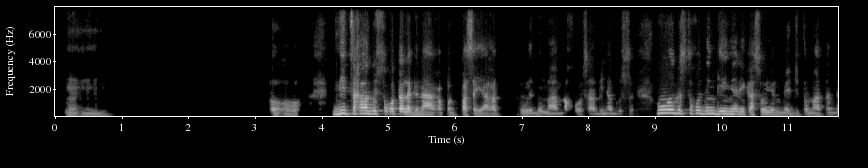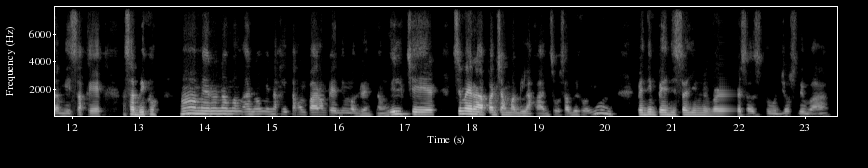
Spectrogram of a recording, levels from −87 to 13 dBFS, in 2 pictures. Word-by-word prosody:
Mm. 110 -7 -13 2.4
Oo, 105 -5 -6 0.5
hindi 195 +3 +4
tsaka 215 0 +7
gusto 210 0 0
ko 190 0 +4
talaga 175 -5 +7
nakakapagpasaya 140 -6 -1
katulad 115 -1 -11
ng 130 -1 -10
mama 110 0 -6
ko. 105 -2 -13
Sabi 210 - -8
niya, - - -6 0.7
"Uy, 250 +1 +6
gusto 235 0 -2
ko 230 - +2
din 215 -1 +1
ganyan." 190 0 +3
Eh, 165 - -6
kaso 160 +1 -1
yun 155 -2 -4
medyo 120 -3 -11
tumatanda, 125 +2 -7
may 115 -1 -12
sakit. 135 -4 -4 0.2
Sabi 165 0 +2
ko, 170 - -5 0.3
"Ah, 220 +3 +3
meron 205 -1 +1
namang 195 -2 -3
ano, 180 +1 -6
may 180 - -10
nakita 175 -2 -12
kong 165 -2 -11
parang 150 0 +1
pwedeng 140 -1 -8
mag-rent 120 -2 -9
ng 115 +2 -13
wheelchair." 170 -2 +2 0.2
Kasi - - -4
mahirapan 165 -4 +8
siyang 150 -3 -1
maglakad. 115 -3 -5
So, 130 +2 -14
sabi 130 +1 -5
ko, 135 +1 -13
"Yun 210 -1 -8 0.4
pwedeng-pwede 155 -1 +1
sa 155 - 0
Universal 135 -2 -4
Studios," 120 0 -12
'di 115 -2 -9
ba? 110 +4 -9
150 Hz, 140 wpm, -25 LUFS, 125-185 Hz, 2.4 s, mahirapan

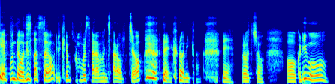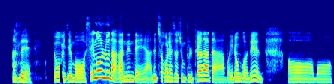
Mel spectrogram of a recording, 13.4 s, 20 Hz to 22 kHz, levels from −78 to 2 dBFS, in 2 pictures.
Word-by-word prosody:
예쁜데 260 +1 +6
어디서 225 +3 +4
샀어요?" 210 -3 +2
이렇게 175 +5 -4
물어볼 210 +2 -4
사람은 175 -5 -1
잘 160 +2 -1
없죠. 145 +9 0 0.4
네, 255 - +3
그러니까. 165 - -1 0.4
네, 140 -6 -3
그렇죠. 160 -6 -3 0.4
어 165 0 +2
그리고 220 - +2 0.4
아 170 - -4
네. 145 -5 -2 0.4
또 200 - -2
이제 160 -1 -1
뭐 150 -1 -2
'생얼로 320 - +6
나갔는데 175 - 0
아는 150 +4 -4
척을 190 +2 -4
해서 175 -1 -3
좀 165 -1 -6
불편하다.' 160 - 0
뭐 125 - -9
이런 175 +4 -1
거는 155 +1 -4 0.5
어 140 0 -5
뭐 130 0 -9
170 Hz, 290 characters per minute, -22 LUFS, 145-210 Hz, 0.5 s, 예쁜데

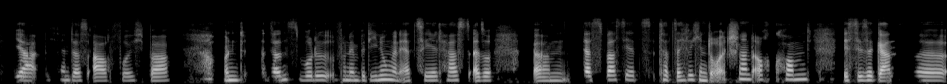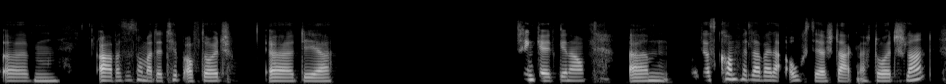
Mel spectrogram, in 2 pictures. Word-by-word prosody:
Ja, 180 -2 +3
ich 200 - -29
finde 200 -2 -7
das 180 - -5
auch 175 0 +3
furchtbar 180 0 -1 0.5
und 200 +2 +1
ansonsten, 190 +3 -2
wo 195 - 0
du 200 0 -2
von 200 - -6
den 195 0 0
Bedienungen 195 +2 0
erzählt 185 +4 -2
hast, 195 0 0
also, 180 0 +4 0.4
ähm, 175 +3 0
das, 195 -1 +3
was 210 +1 +4
jetzt 205 -1 -7
tatsächlich 210 0 -1
in 185 - +2
Deutschland 240 +6 +3
auch 225 0 -1
kommt, 230 +1 +2 0.3
ist 180 +2 -1
diese 190 +1 +2
ganze, 180 +1 +3
ähm 165 -1 -4 0.4
ah, 180 -1 +7
was 180 +2 -7
ist 195 - -15
noch 205 - -3
mal 160 - +1
der 165 0 -2
Tip 215 -2 -8
auf 155 +1 +1
Deutsch? 170 0 +1 0.3
Äh, 160 0 +4
der 160 0 0 1.8
Trinkgeld, 175 -7 +2
genau. 175 -1 0 0.4
Ähm, 170 +1 +1 0.2
und 185 0 -10
das 190 - -3
kommt 240 -1 +2
mittlerweile 200 -4 +1
auch 190 - -4
sehr 155 -2 +1
stark 155 -2 +2
nach - - -7
Deutschland. 165 0 +2
185 Hz, 165 wpm, -24 LUFS, 170-200 Hz, 1.8 s, ah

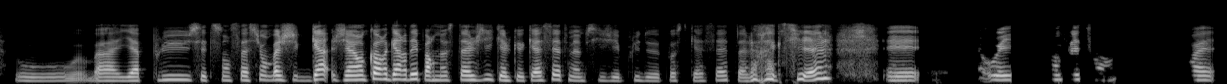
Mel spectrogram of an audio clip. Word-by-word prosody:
où 165 - -8
ben, 170 0 0
il 170 - -5
y 175 - +2
a 175 - +4
plus 210 +4 -3
cette 195 -2 -4
sensation 195 +2 -3
bah 205 +1 +5
j'ai 200 0 -1
ga 225 +7 +5
j'ai 205 0 +4
encore 245 +4 +6
gardé 235 +1 +6
par 205 -3 +3
nostalgie 205 +2 0
quelques 185 -3 -1
cassettes, 190 +4 0
même 175 -2 -5
si 180 - -12
j'ai 170 -1 -7
plus 185 +2 -13
de 165 -2 -7
poste 175 +3 -12
cassette 185 +4 -7
à 155 - -3
l'heure 210 +4 -2
actuelle 240 +2 +3 0.6
et 185 0 0 0.7
oui 210 0 +3 0.4
complètement. 220 -2 -6 0.9
Ouais 200 -1 0
195 Hz, 155 wpm, -21 LUFS, 175-215 Hz, 0.9 s, encore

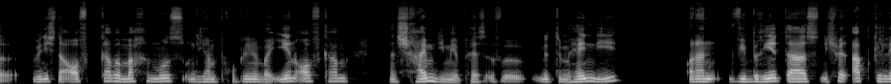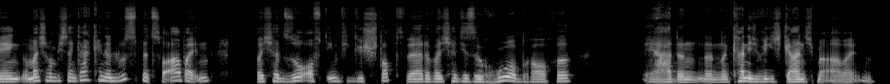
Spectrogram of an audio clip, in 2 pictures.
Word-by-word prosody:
äh - - -15
wenn 125 +1 -2
ich 130 0 -2
'ne - - +1
Aufgabe 145 +2 0
machen 135 +2 0
muss 145 +1 +1
und 120 - -5
die 125 +1 -4
haben 120 0 -1
Probleme 125 -1 -2
bei 110 -1 -1
ihren 145 +3 +2
Aufgaben, 145 -1 -2 0.4
dann 125 - -4
schreiben 135 +5 +3
die 115 - -4
mir 110 -1 -1
per 110 +3 -4
s - - -10
f - - -10
äh, - - -3
mit 130 - -4
dem 110 -1 -2
Handy 140 +7 +3 0.6
und 120 - 0
dann 130 0 +5
vibriert 130 +3 +3
das 135 0 +5
und - - -4
ich 125 - -8
werde 150 - 0
abgelenkt. 130 -2 +2
Und - - +3
manchmal 170 +1 +3
habe 160 - -5
ich - - -5
dann 155 -2 -1
gar 200 +1 -1
keine 180 -5 0
Lust 205 +11 -3
mehr 160 - 0
zu - - -3
arbeiten, 160 -3 0 0.5
weil 135 - +2
ich 135 - -6
halt 150 -3 0
so 160 +6 +1
oft 160 - -2
irgendwie 145 0 -5
gestoppt 145 +1 -5
werde, 125 +2 +1
weil 135 - +3
ich 135 - -5
halt 145 -1 -4
diese 135 -1 0
Ruhe 150 +8 +3
brauche. 120 +4 -2 0.7
Ja, 120 0 0
dann 115 -2 0
dann 120 -2 -1
dann 120 0 0
kann 150 +1 +4
ich 130 -3 +4
wirklich 130 -1 -2
gar 125 -1 +5
nicht 120 - -3
mehr - - -3
arbeiten. 105 +1 -6
135 Hz, 230 wpm, -25 LUFS, 125-145 Hz, 0.7 s, dann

